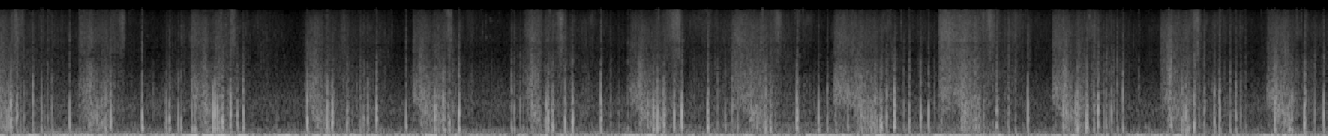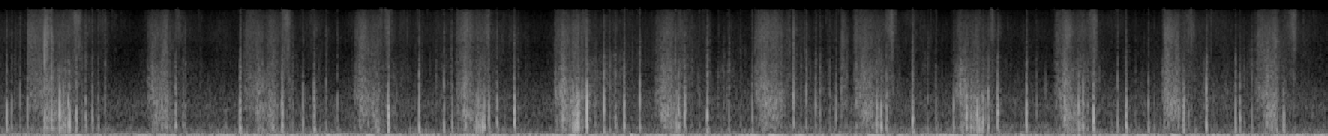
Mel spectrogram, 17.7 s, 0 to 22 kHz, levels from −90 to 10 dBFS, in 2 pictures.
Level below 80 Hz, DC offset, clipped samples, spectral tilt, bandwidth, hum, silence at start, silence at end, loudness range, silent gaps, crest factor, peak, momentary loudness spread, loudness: -38 dBFS; under 0.1%; under 0.1%; -5 dB/octave; 16.5 kHz; none; 0 s; 0 s; 2 LU; none; 28 dB; 0 dBFS; 7 LU; -33 LUFS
